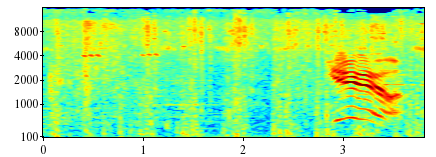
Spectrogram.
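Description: Horse hooves clip-clop in a quick, steady rhythm across a Red Dead Redemption game scene, and a horse whinnies near the end as voices talk over the steps.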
